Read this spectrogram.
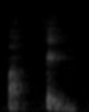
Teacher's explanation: la mayor fuerza de voz está en la última sílaba, pero como termina en consonante L, no lleva tilde, ¿ok? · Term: aguda u oxítona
